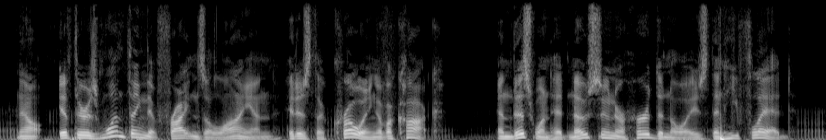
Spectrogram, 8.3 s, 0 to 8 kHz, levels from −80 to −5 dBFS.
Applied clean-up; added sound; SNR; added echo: none; Purr; 12 dB; none.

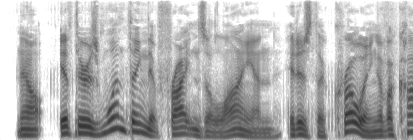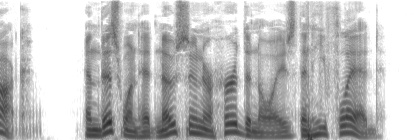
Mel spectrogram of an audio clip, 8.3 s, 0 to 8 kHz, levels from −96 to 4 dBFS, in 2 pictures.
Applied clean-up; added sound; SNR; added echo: neural mask model Resemble Enhance denoiser.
